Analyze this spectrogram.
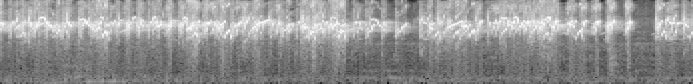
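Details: Lure call of brown-throated sunbird for attracting birds: thick, high-pitched chattering twitters, with a short drop around four seconds and another brief gap near six and a half seconds.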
